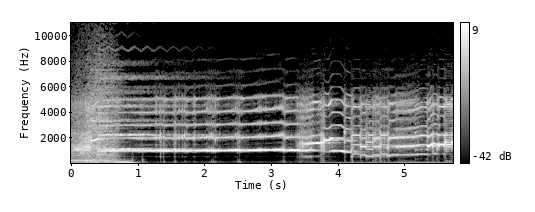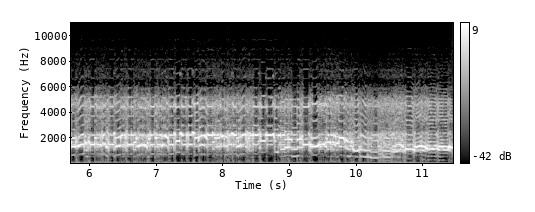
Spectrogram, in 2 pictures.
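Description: A loud, distorted electric guitar solo from a rock song, with sustained screaming high notes that bend and waver, played continuously over a low rumbling backing with no voices.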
